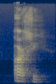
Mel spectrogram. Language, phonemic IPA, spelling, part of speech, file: Dutch, /ɑrˈxi/, -archie, suffix, Nl--archie.ogg
- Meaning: -archy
